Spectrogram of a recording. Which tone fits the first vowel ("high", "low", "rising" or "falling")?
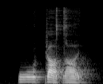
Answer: high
